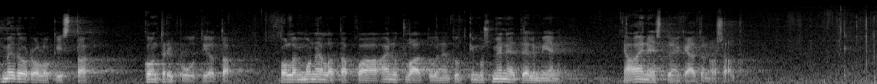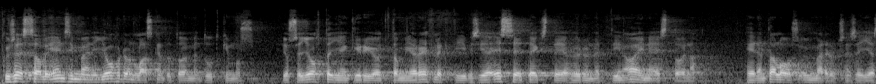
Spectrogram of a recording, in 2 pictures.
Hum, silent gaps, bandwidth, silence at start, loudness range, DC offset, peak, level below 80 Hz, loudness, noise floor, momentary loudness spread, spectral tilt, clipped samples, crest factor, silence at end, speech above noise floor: none; none; 16 kHz; 0 s; 3 LU; under 0.1%; 0 dBFS; -52 dBFS; -20 LUFS; -41 dBFS; 16 LU; -5 dB/octave; under 0.1%; 20 dB; 0 s; 22 dB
